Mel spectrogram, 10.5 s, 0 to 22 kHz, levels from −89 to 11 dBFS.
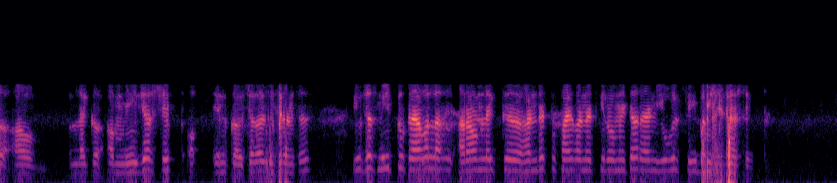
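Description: GSM full-rate codec damage runs through the whole of this speech clip, plainly audible as a buzzy, gravelly roughness on the voice. The codec rebuilds the voice from a vocal-tract model driven by sparse, evenly spaced excitation pulses, so fine detail between those pulses is lost. The sound fits a 13 kbps full-rate stream, and the line band is squeezed to roughly 250 Hz to 3.7 kHz, thinning the low end and cutting the top. GSM bit errors then break the voice twice, from 3.30 to 3.59 s and again from 8.76 to 9.20 s, the second burst longer and harsher. Corrupted bits reaching the decoder scramble the filter, pitch and gain values frame by frame, so the spectrum lurches and the level jumps, turning the voice into squawks, pops and gargling. The damage points to a weak radio link dropping errors into over a dozen frames each time.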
